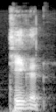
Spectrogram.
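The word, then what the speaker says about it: 디귿: This consonant is called tigut, and this is how you write it. Tigut has the sound when you pronounce niun, but your tongue has to touch the roof of your mouth above the front teeth and released. This ended up creating a sound like a D sound. Tu, tu, tu. For example, if you combine tigut with it pronounces as ta, ta, ta, ta.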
